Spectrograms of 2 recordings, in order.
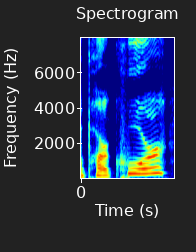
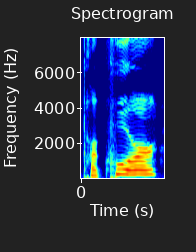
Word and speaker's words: parkour: It came up first in French, and so parkour is the way they would say it. We also will pronounce it parkour, parkour, or parkour, as I've heard it pronounced as well.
